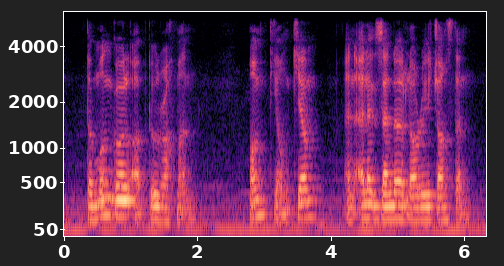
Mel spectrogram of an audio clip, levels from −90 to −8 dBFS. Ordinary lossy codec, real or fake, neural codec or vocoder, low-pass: none; real; none; 5.4 kHz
